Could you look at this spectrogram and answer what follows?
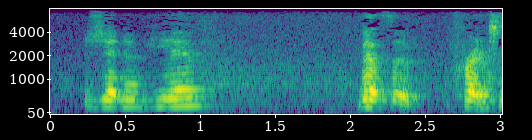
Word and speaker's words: Geneviève: But in some foreign words, especially of French origin, it's pronounced like je, like Geneviève.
